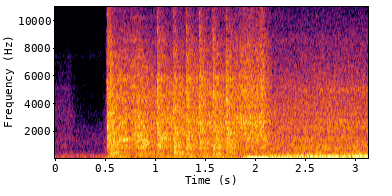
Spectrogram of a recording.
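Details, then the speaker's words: 2011 GMC Sierra 1500, battery just hooked up; short crank then catches and settles into a quiet, steady, even idle with a faint squeaky belt chirp; normal idle, belt needs replacing. "Sil that's quiet what do you think looks nice sounds all right huh nice and quiet let this thing run for a minute"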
